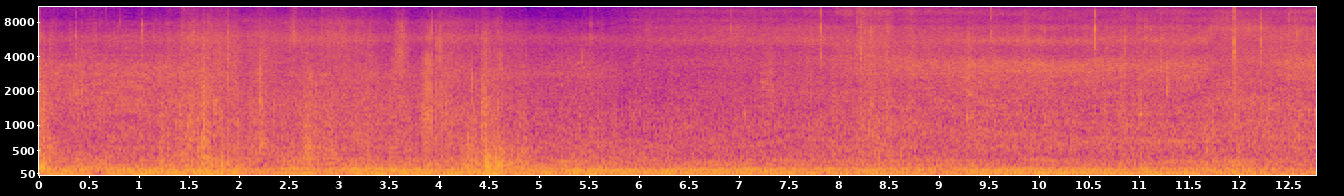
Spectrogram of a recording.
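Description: A truck engine idles nearby with a low steady rumble.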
